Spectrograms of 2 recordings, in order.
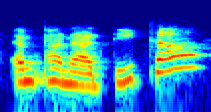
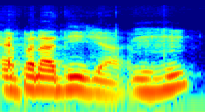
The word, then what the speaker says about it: empanadilla: And I think you would call these, and correct my pronunciation, but I think you would call this like an empanadita, like a little one. Yeah, empanadilla.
